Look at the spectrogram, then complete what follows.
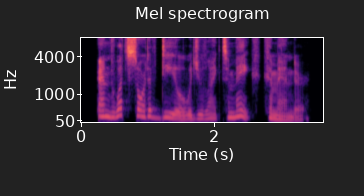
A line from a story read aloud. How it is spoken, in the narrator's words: she purred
